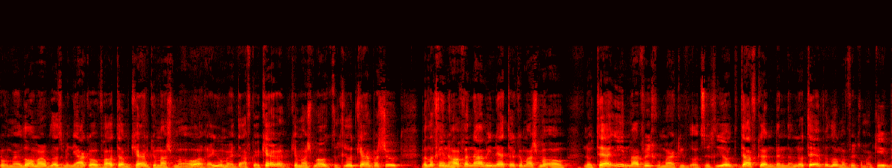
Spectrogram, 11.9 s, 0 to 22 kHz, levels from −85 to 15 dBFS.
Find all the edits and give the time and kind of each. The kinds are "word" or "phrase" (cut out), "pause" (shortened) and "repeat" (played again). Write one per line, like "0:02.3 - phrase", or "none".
none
